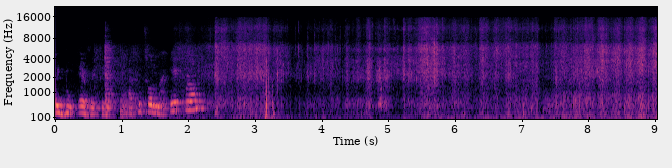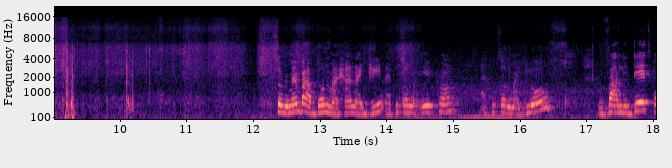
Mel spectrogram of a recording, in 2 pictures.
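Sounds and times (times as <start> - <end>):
plastic apron crinkling: 1.7 - 16.6.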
